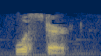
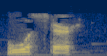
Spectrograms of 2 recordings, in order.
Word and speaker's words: Worcester: You've mispronounced it wrong a few times. It's Worcester. Very simply, Worcester.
